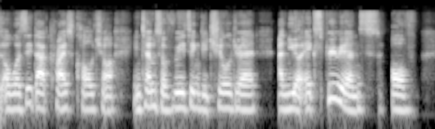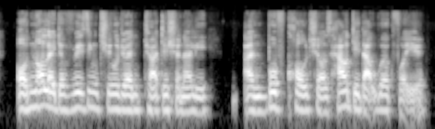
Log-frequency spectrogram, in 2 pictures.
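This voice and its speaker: A woman's voice: low voice, darkish tone. A woman hosting an interview, asking long, searching multi-part questions and affirming her guest often. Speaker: podcast host. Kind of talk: conversational interview.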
